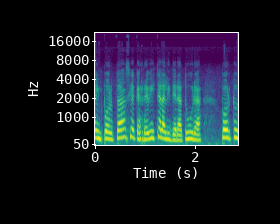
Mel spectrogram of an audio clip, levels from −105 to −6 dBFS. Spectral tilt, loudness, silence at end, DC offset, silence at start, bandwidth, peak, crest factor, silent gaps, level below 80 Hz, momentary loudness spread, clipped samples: -9.5 dB/octave; -15 LUFS; 0 s; under 0.1%; 0 s; 5.2 kHz; 0 dBFS; 14 dB; none; -52 dBFS; 4 LU; under 0.1%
